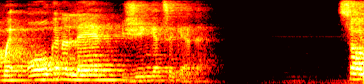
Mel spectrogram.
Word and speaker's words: ginga: So everyone say Jin, and everyone say Ga. Jin, Ga. Ginga. Ginga. Yeah, really good.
